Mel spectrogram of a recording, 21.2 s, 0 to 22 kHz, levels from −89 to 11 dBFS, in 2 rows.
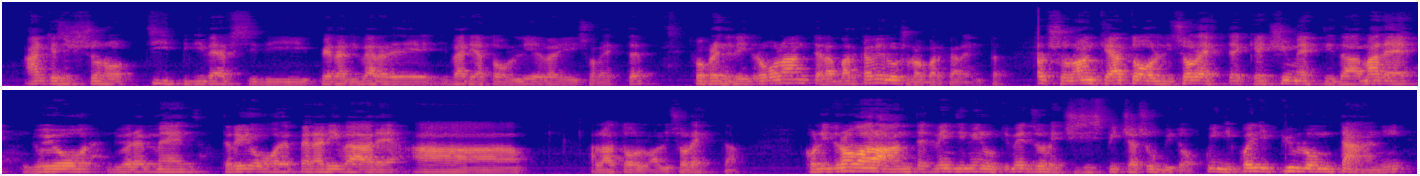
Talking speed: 185 wpm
